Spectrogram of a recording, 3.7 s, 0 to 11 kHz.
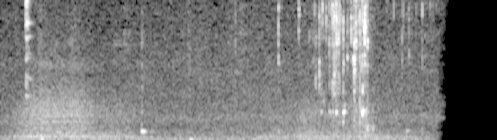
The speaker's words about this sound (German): Habe eine Farbtablette vorbereitet. Werde jetzt 15 Milliliter Wasser in das Behältnis gießen.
